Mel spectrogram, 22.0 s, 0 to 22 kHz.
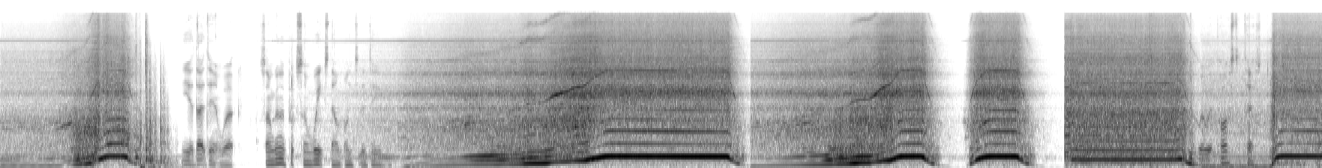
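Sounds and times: motor spinning fan high whine: 5.5 - 17.2.

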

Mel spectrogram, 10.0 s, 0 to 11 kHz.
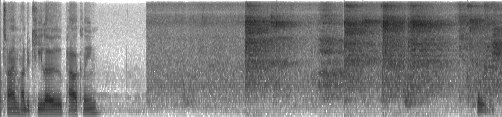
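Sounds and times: steady hiss: 2.9 - 10.0.

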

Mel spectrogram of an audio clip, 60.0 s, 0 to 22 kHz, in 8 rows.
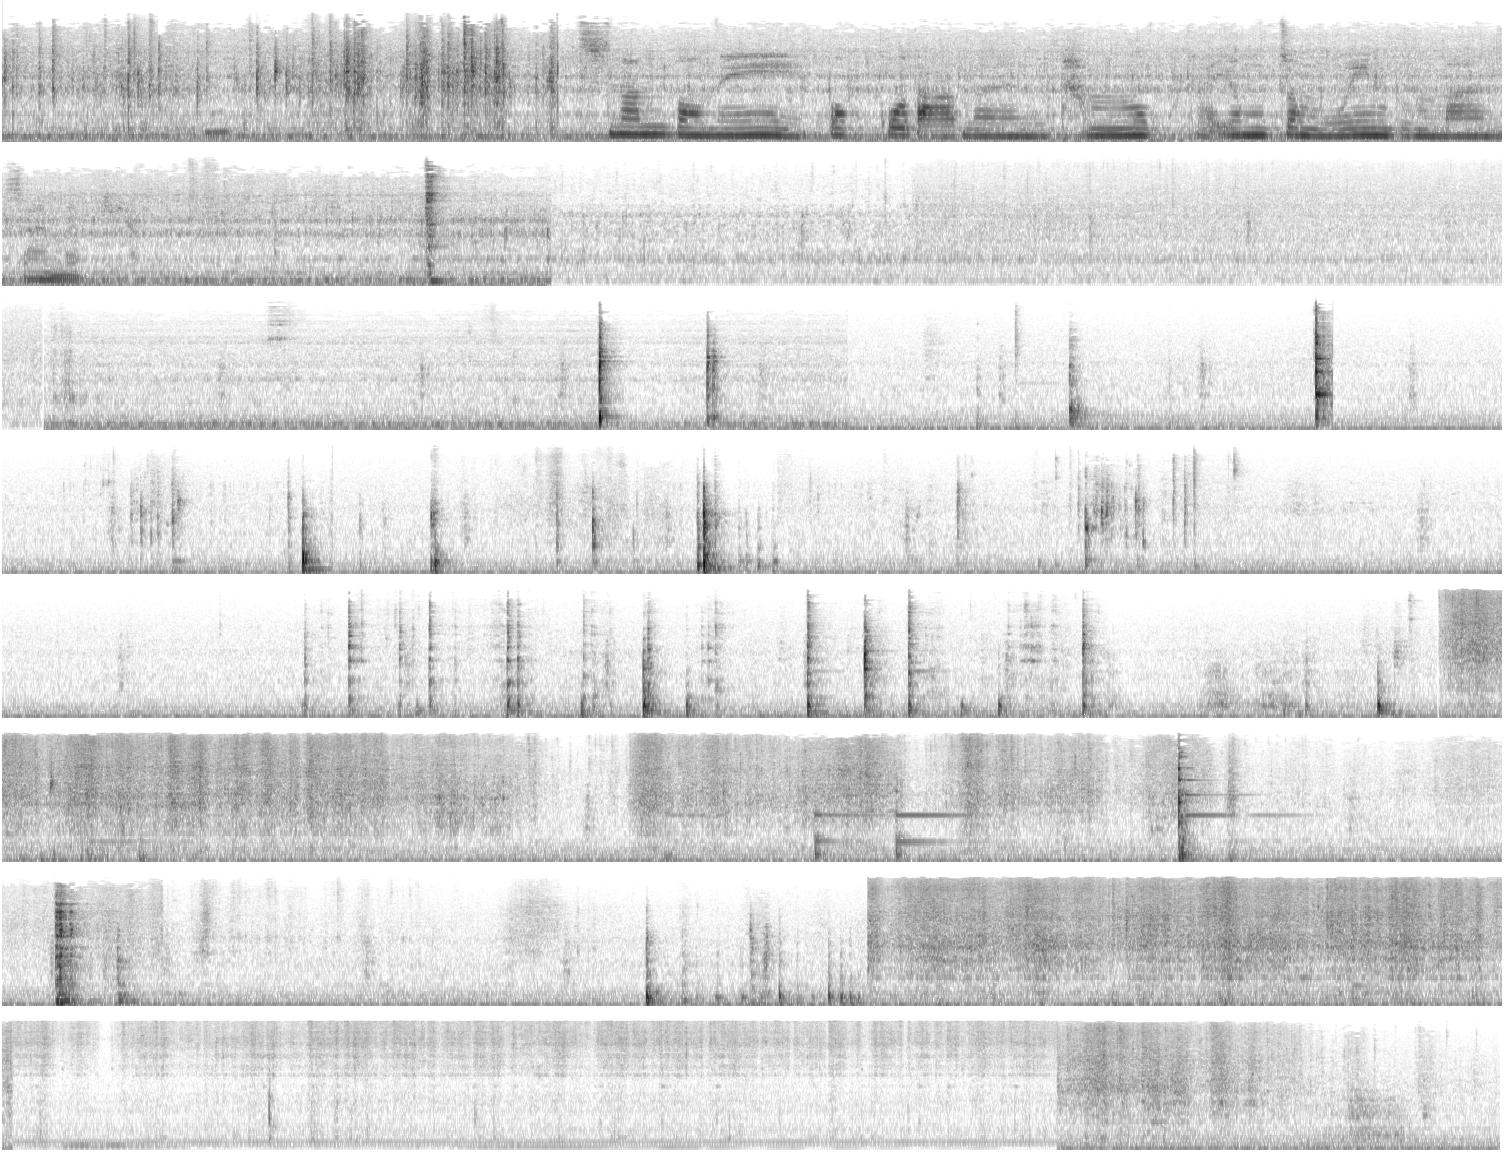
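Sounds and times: pot of water boiling: 0.0 - 19.2, 49.3 - 59.9
rustling: 37.2 - 47.8, 49.3 - 59.8.

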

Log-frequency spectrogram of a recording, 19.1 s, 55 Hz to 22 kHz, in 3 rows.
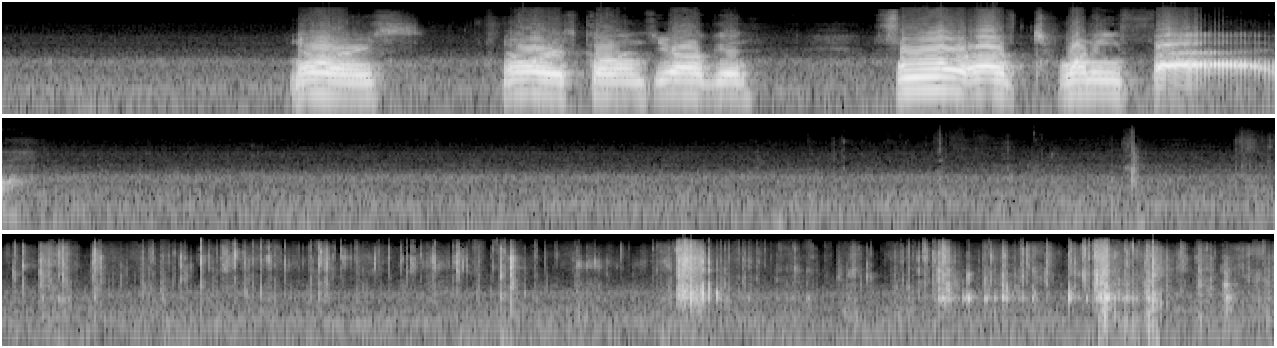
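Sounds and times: plastic packaging crinkling: 12.6 - 19.0.

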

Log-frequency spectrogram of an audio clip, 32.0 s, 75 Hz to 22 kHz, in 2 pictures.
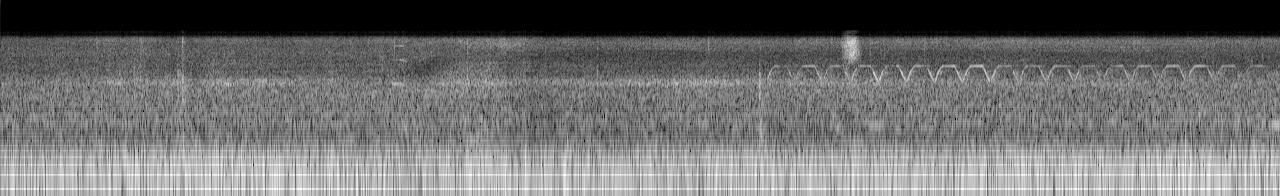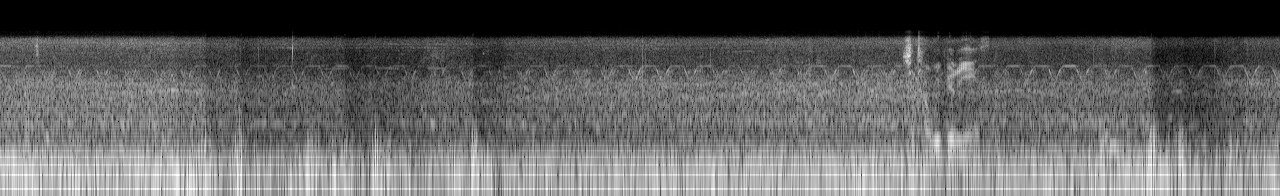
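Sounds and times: water hose rushing: 0.0 - 18.9
fire truck pump engine rumble: 0.0 - 32.0
two-pitch electronic siren warble: 8.2 - 32.0.

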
